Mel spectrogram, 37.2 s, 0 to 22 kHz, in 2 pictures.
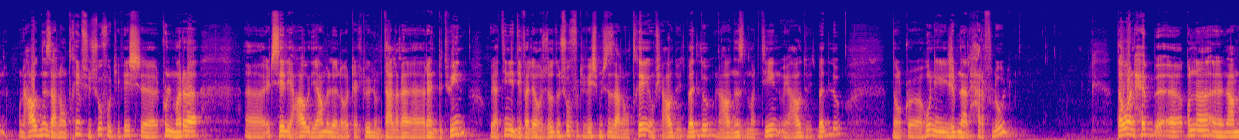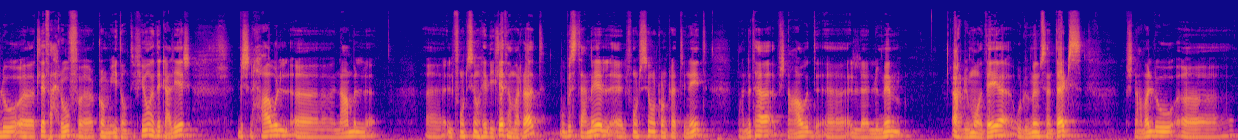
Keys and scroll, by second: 0.2 F11, 0.3 BackSpace, 0.4 Left, 0.7 Return, 1.0 ;, 7.0-8.5 typing, 8.8 Return, 9.4 Return, 11.9 Return.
